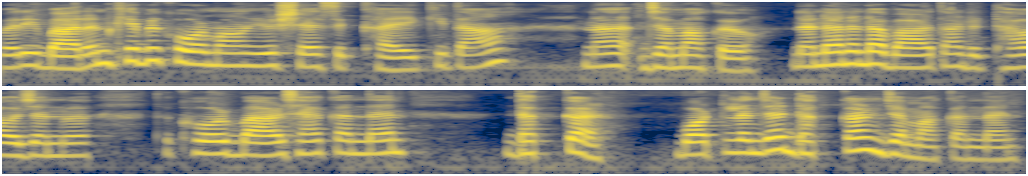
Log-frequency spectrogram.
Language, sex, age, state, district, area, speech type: Sindhi, female, 30-45, Gujarat, Surat, urban, spontaneous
